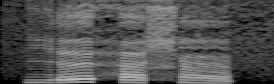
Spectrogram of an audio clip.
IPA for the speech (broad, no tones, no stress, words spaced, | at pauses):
iɾɛ hæɬɛ̃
